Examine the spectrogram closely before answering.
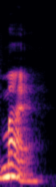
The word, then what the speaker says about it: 麦: So, lai and mai, they sound kind of similar, but a few thousand years ago in ancient Chinese, they sounded pretty much the same.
